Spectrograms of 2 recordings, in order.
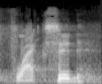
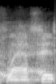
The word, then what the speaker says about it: flaccid: Do you know the proper pronunciation of that is flaccid, not flaccid? – I did not know that.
